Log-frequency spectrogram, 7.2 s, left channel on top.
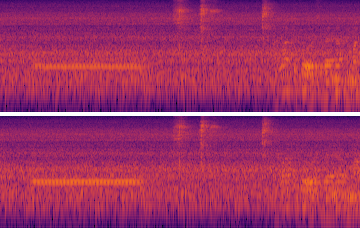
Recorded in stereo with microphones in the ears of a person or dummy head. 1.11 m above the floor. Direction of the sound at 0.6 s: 70° right (ahead or behind).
